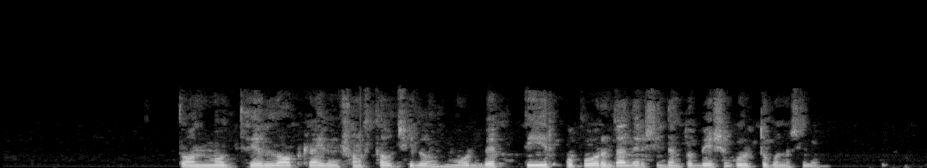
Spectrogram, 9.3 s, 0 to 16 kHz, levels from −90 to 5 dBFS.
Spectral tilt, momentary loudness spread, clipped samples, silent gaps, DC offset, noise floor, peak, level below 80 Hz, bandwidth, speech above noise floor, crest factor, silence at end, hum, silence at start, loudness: -8 dB/octave; 9 LU; under 0.1%; none; under 0.1%; -77 dBFS; -2 dBFS; -60 dBFS; 7.4 kHz; 59 dB; 16 dB; 1 s; none; 1.8 s; -19 LUFS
